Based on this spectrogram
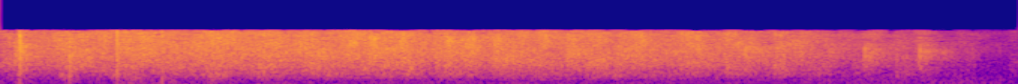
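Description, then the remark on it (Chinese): A church audience applauds to welcome newcomers, a dense, steady patter of many clapping hands that holds for several seconds and then gradually thins out and fades. No one speaks. “好，我们鼓掌欢迎。”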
